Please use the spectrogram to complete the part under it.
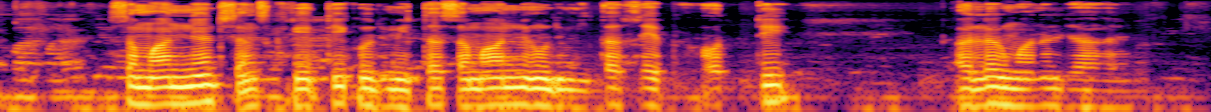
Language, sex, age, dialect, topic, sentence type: Magahi, male, 31-35, Southern, banking, statement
